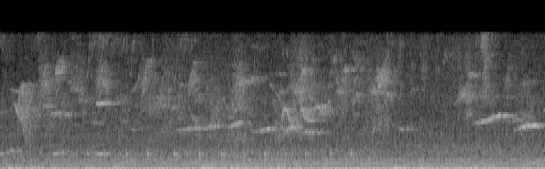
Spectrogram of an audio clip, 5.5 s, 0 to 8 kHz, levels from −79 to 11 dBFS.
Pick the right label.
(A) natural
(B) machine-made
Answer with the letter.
A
